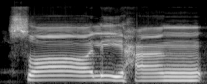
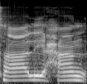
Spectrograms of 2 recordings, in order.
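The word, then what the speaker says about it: صَالِحًا: আলিফ 2 জবর হাং, সলিহাং। এটা সৎ সিন না, অনেকে এখানে সালিহাং এরকম পড়ব, আমরা এরকমভাবে পড়ব না, সলিহাং এরকম করে পড়ব। ওয়া আমিলা সলিহাং।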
